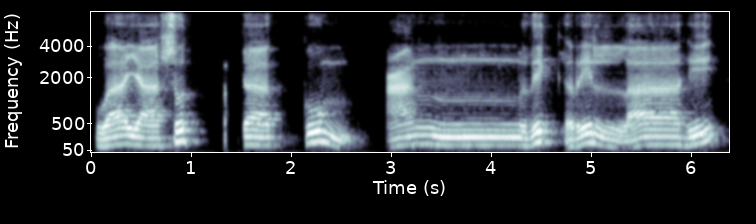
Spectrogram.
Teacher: Dalnya dibaca dobel ada tasdidnya ditekan dan ditahan biar tampak dobelnya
